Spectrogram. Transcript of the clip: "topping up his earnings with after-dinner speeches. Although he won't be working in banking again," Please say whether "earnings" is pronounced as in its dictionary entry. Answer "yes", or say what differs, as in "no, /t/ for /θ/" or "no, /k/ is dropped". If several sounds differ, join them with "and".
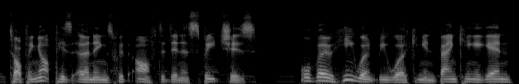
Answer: yes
